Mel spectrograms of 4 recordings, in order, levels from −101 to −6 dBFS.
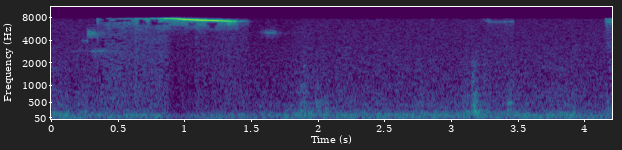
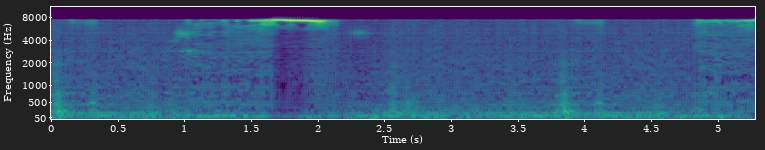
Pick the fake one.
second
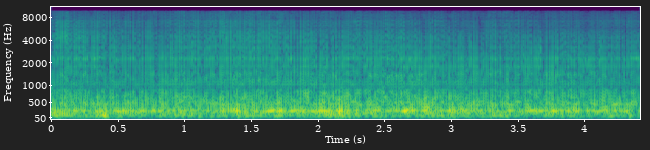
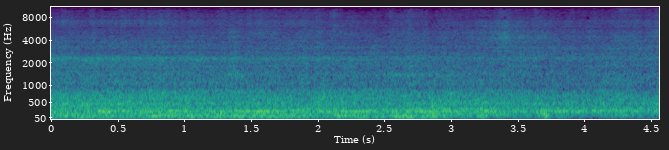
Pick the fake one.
first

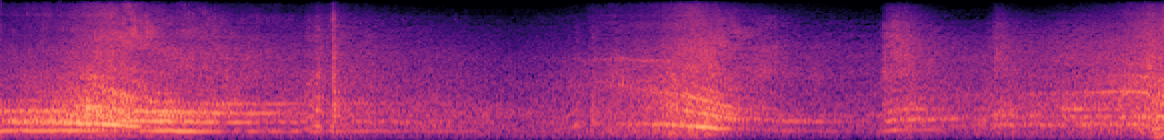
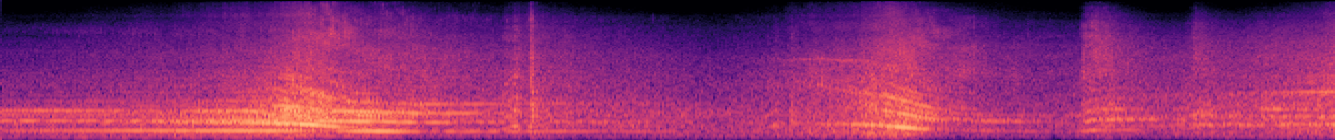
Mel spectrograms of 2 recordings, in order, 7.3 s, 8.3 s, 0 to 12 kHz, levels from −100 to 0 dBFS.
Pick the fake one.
first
